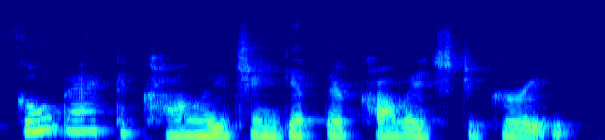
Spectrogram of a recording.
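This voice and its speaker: Speaking at a fairly slow pace, a woman has a somewhat breathy, dark, mellow tone at medium pitch. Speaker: retirement lifestyle vlogger. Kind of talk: motivational talk to camera. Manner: earnest, encouraging.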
